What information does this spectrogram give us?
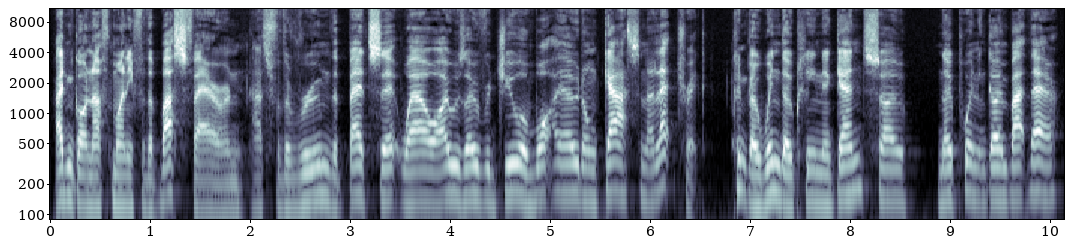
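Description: A man's voice: medium pitch, fairly even intonation, a little fast, few pauses, a bit bright, dry recording, lightly acted. Actor as young homeless man, plain-spoken, rueful. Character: embarrassed young homeless man, a drifter with a limp. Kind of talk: audio drama, confessional first-person monologue.

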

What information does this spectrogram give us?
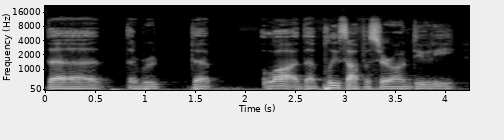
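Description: A man with a very low, deep voice talks loudly and casually. He rambles through stories, restarting his sentences and leaning on fillers as he goes. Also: steady tone, measured pace, gravelly. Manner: loud voice. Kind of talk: casual conversation, storytelling.

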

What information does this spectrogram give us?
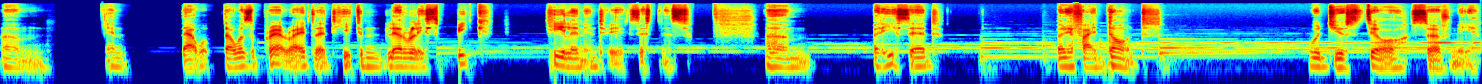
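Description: A man tells a personal story as an interview guest, reflective and hesitant, pausing often. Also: medium pitch, flat delivery, vocal fry, music in the background. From Zimbabwe. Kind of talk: personal testimony, conversational storytelling.

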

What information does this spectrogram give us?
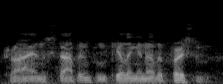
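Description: A gruff, weary police lieutenant with a deep voice. He is blunt and plain-spoken, in old radio crime drama style. The sound is dull, with faint noise. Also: little pitch movement, quick pace. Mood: businesslike. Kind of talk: 1950s radio drama acting.

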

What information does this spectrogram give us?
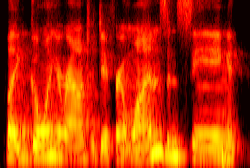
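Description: A woman's voice: mid-range voice, flat delivery, normal speed, darkish tone, a little hiss or hum. A young adult woman from Florida, a radio host, chatting bubbly and laughing often in a casual interview. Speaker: radio host and steel drum player.

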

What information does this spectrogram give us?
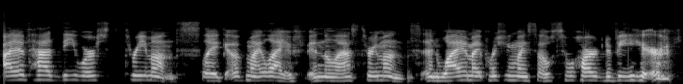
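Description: A woman's voice: medium pitch, steady tone, normal speed, sharp tone, no room sound, muffled recording. A woman, a member of a group, sharing personal things informally in an earnest, confiding way.

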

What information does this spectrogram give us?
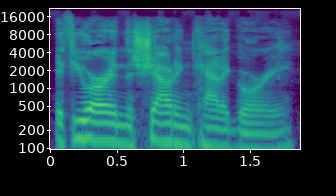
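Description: A man's voice: medium pitch, lively intonation, fast, a little mellow, smooth, no echo, studio quality. A man hosting a podcast in casual chat, posing hypothetical questions in a playful, laughing way. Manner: playful, laughing, spins out would-you-rather questions. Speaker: podcast host.

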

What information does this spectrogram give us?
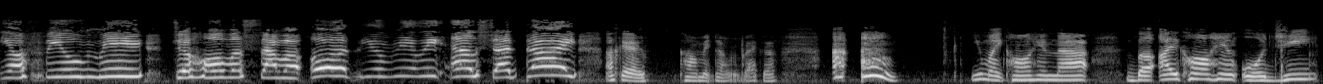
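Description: A woman's voice: mid-range voice, no echo. A fifteen-year-old girl hosting her own faith podcast, chatty and playful, with a stuffy, nasal voice and a lilt. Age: teens. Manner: bubbly, chatty, playful, many fillers. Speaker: podcast host. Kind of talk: casual faith podcast chat.

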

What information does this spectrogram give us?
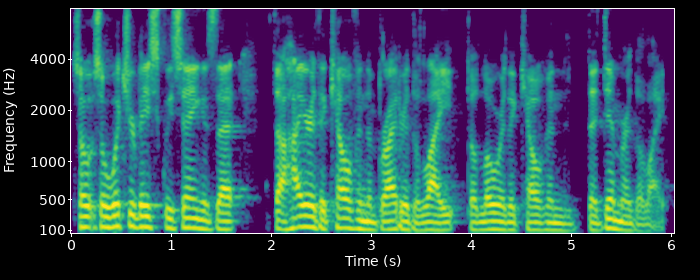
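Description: Laid-back podcast host, lowish voice. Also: male voice, fairly even intonation, a little fast. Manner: friendly, chatty, says "man" a lot. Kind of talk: casual interview.

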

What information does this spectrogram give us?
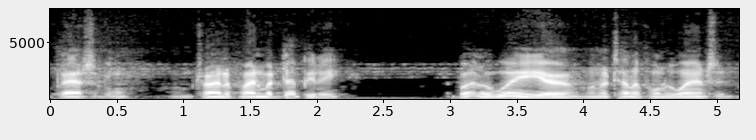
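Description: An actor playing a stern, blunt small-town sheriff with an American accent in a 1940s radio drama. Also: male voice, low-pitched, very animated, fairly quick, husky, full character voice. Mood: suspicious, questioning. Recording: dull old 1940s radio broadcast recording.

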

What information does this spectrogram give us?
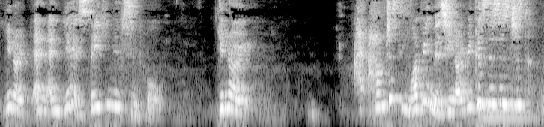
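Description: A woman hosting an interview, enthusiastic and rambling with lots of fillers. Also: high-pitched. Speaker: podcast host. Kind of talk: conversational interview. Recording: echoey room, faint hiss.

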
